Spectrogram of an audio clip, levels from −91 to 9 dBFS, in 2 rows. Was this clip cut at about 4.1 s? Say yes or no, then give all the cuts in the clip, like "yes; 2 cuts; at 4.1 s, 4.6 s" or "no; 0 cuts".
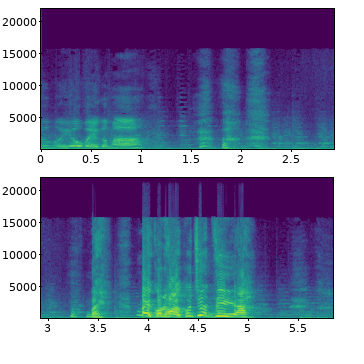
no; 1 cut; at 1.1 s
